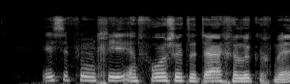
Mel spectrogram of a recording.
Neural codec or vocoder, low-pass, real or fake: codec, 16 kHz in and 24 kHz out, 1.1 kbps, FireRedTTS-2 codec; 9.9 kHz; fake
